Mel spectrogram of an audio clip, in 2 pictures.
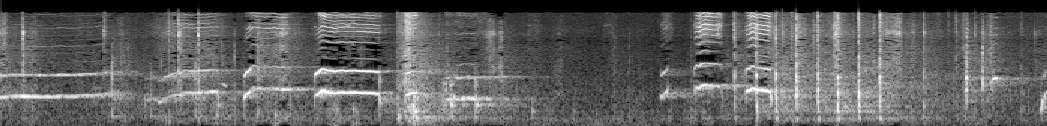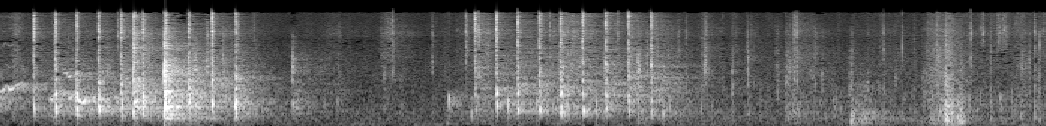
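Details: Jack Russell Terrier puppies in a kennel, several voices giving high whining and yelping calls, some rising and falling, mixed with clattering and rustling noises in a small indoor space.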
